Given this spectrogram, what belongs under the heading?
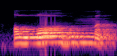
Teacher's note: لام اسم جلالہ پر پڑھیں گے، اور اللہم کا جو حمزہ ہے وہ عارضی ہے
